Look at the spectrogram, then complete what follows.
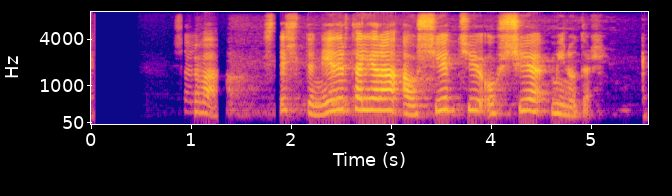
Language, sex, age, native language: Icelandic, female, 30-39, Icelandic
